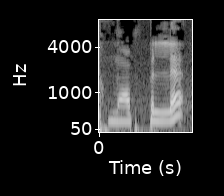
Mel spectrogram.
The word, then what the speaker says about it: Mappila: Okay children, about this definition, Mappila, you have to pronounce like this, Mappila Peasants Mappila Rebellion.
